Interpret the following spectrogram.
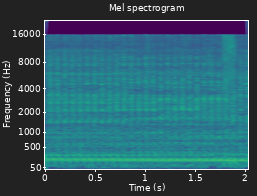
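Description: Wilesco toy steam engine running fast: a steady hum with a rapid, even mechanical clatter.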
